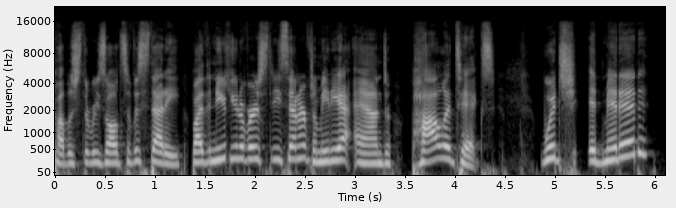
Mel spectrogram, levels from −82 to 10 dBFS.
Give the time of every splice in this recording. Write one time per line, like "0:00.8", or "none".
0:01.3
0:01.7
0:02.6
0:03.5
